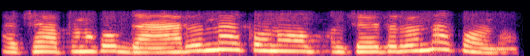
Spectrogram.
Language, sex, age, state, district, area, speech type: Odia, female, 60+, Odisha, Jajpur, rural, conversation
